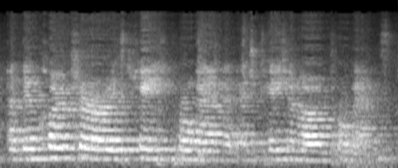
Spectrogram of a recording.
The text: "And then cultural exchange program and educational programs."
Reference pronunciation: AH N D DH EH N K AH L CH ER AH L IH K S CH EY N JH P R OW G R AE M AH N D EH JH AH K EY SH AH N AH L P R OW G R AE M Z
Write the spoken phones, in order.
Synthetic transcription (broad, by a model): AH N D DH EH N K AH CH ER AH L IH S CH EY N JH P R OW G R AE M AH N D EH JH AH K EY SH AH N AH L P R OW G R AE M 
